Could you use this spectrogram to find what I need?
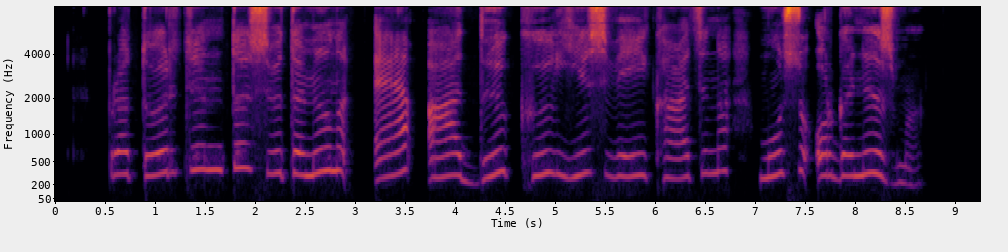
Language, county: Lithuanian, Kaunas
